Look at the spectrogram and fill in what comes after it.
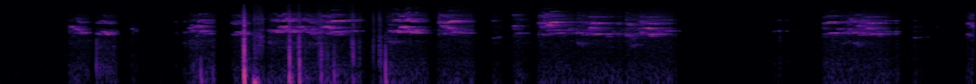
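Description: Small songbird chirping and singing in short phrases. A few sharp knocks of handling on the microphone come about two and a half seconds in.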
